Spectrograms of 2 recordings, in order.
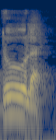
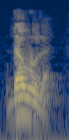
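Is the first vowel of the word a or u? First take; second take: u; a. First: The first vowel is u. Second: The first vowel is a. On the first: "بضم الدال" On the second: "بفتحها"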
